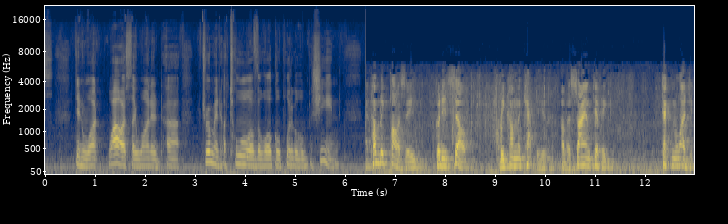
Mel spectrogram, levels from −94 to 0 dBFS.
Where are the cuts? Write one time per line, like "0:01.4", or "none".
0:03.5
0:06.5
